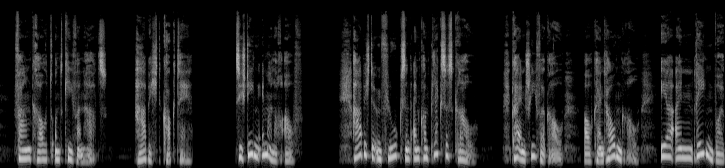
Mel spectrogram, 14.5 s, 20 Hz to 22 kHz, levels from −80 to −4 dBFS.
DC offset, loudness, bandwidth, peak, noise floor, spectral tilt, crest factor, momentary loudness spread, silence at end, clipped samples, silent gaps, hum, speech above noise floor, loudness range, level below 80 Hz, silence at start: under 0.1%; -26 LUFS; 17.5 kHz; -6 dBFS; -74 dBFS; -3.5 dB/octave; 22 dB; 13 LU; 0 s; under 0.1%; 4.02-4.69 s, 6.22-6.75 s; none; 47 dB; 4 LU; -80 dBFS; 0.3 s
